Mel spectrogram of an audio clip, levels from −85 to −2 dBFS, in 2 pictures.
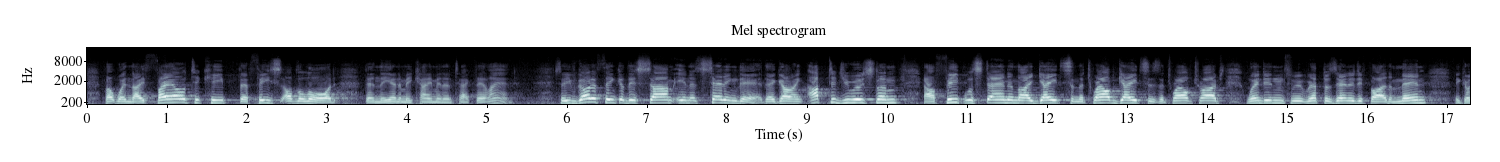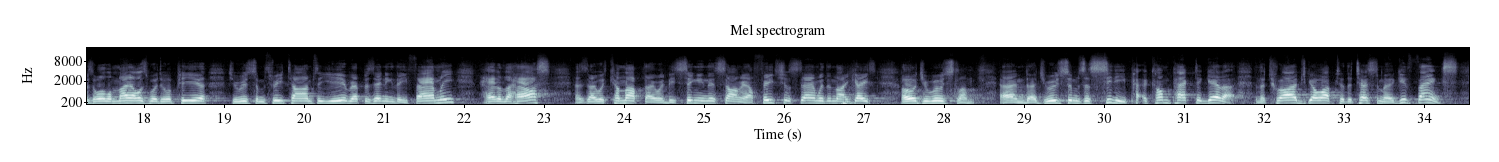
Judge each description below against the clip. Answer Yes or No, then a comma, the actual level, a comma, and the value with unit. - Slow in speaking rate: No, average, 200 wpm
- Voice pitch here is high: No, medium, 170 Hz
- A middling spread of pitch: Yes, average, 4.6 semitones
